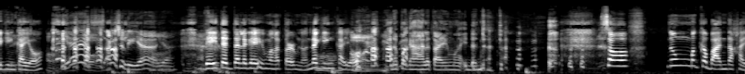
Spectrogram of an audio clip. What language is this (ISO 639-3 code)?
fil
